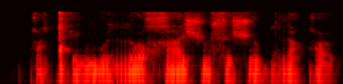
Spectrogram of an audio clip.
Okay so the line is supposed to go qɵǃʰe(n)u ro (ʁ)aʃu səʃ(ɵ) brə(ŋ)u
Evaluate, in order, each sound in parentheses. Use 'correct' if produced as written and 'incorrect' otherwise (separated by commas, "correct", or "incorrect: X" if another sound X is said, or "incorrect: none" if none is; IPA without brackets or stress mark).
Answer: incorrect: ŋ, incorrect: χ, correct, incorrect: q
